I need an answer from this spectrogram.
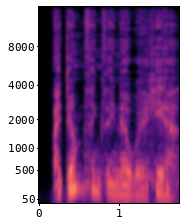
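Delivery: plain reading voice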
